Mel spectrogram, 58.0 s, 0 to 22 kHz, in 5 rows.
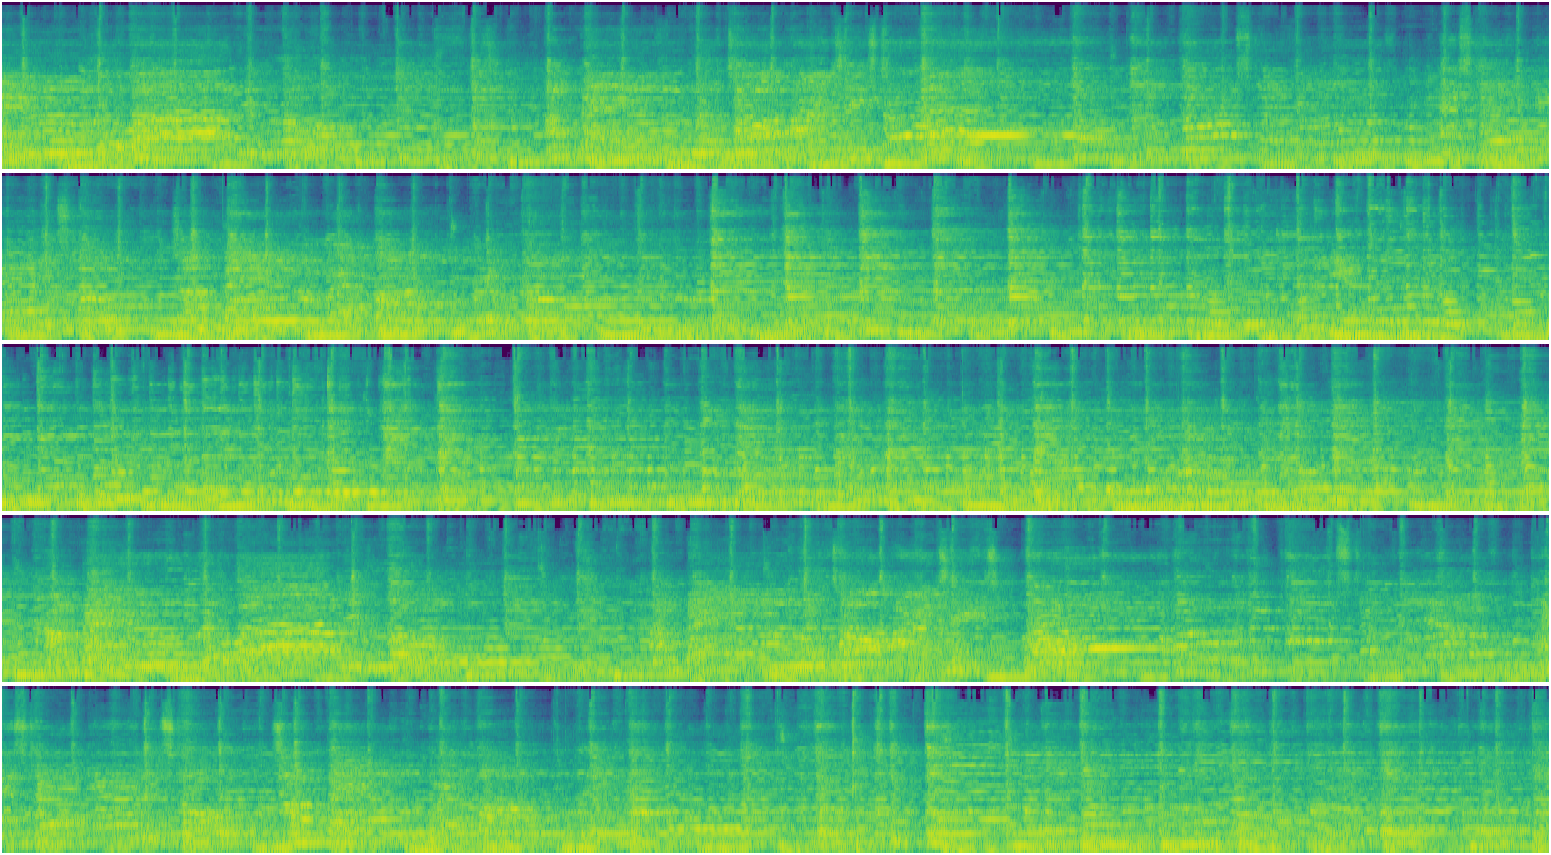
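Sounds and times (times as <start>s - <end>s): bluegrass band playing: 0.0s - 58.0s
fiddle melody: 0.0s - 58.0s.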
